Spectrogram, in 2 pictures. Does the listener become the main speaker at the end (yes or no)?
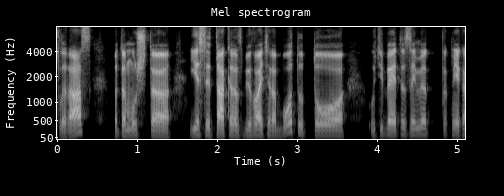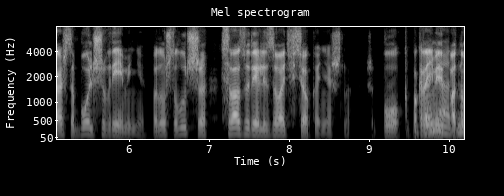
yes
